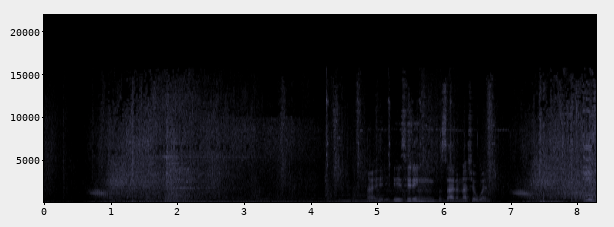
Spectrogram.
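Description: A burst of magic whooshes and crackles.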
